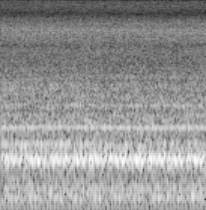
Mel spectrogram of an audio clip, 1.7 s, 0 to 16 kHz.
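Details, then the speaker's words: Lexus LS400, owner thinks 1997, short run with no coolant: even, steady idle with a smooth humming tone, no misses, knocks or hunting; running cleanly. "That's a shame, man. Really, that's a shame cuz she runs like a top. She really does. She runs really good."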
